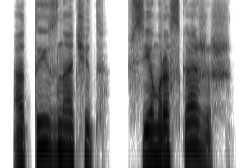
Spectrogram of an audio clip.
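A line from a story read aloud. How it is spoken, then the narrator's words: Quiet, menacing question. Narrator (Russian): спросил тихо, но так, что обе женщины замерли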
